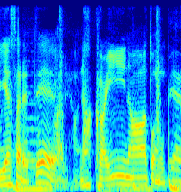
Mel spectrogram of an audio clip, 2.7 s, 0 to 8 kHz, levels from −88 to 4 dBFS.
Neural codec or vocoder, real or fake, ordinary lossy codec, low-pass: codec, 16 kHz, 2 kbps, X-Codec, HuBERT features, trained on balanced general audio; fake; none; 7.2 kHz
